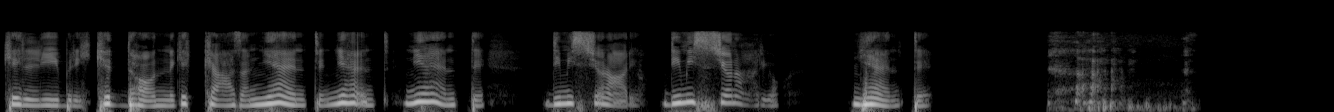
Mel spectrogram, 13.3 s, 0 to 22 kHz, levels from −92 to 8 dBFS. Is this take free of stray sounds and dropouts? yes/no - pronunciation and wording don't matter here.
no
